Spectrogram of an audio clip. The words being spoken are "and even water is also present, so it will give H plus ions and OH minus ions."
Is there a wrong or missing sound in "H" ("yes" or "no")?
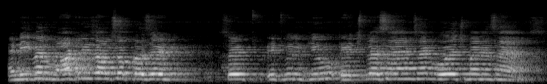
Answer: no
